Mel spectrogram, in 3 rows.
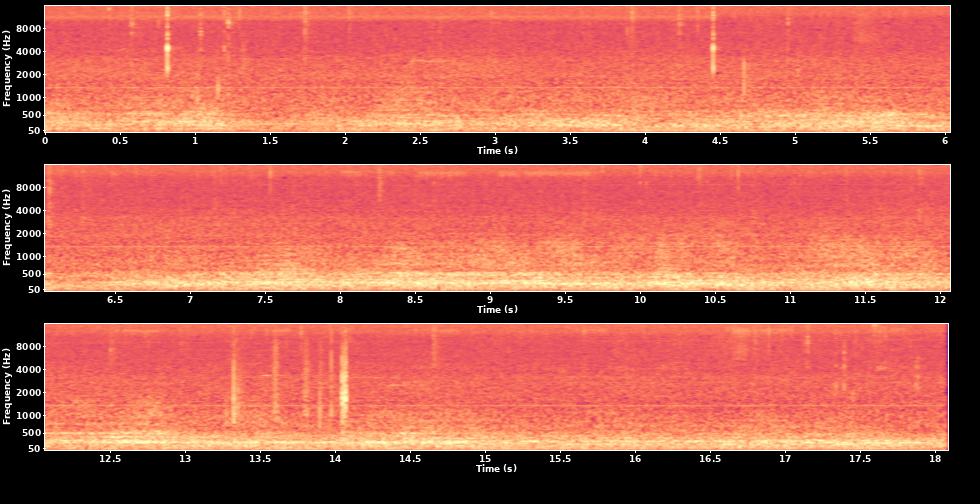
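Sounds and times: faint clicks: 0.6 - 1.9.

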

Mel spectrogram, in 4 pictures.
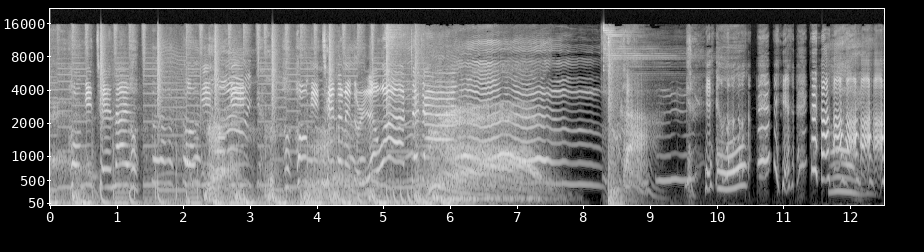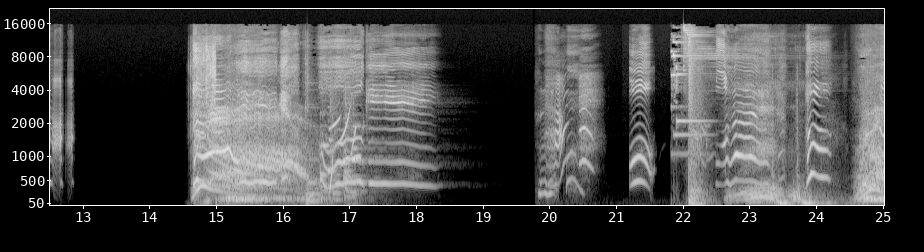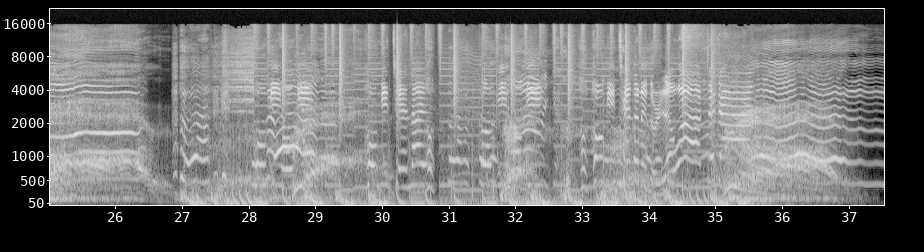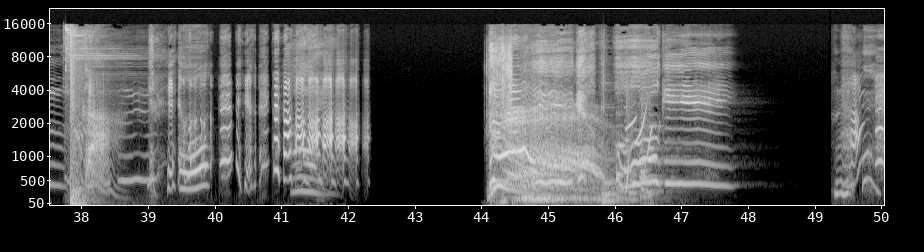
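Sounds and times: person speaking: 0.2 - 5.7, 28.1 - 35.2
cartoon character vocal sound: 2.1 - 9.3, 26.3 - 38.7
cartoon dinosaur roar: 2.3 - 4.8, 5.5 - 7.8, 14.6 - 16.4, 22.8 - 23.9, 24.5 - 29.8, 34.9 - 37.2, 44.1 - 45.8
cartoon giggles: 9.5 - 12.9, 39.0 - 42.4.

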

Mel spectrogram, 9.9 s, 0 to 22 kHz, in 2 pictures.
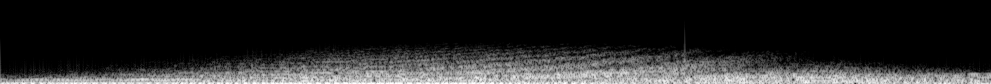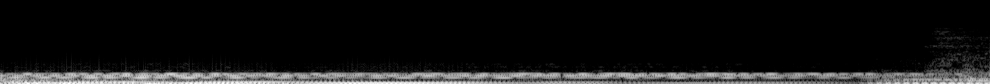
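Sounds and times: low sustained drone: 4.2 - 9.9.

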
